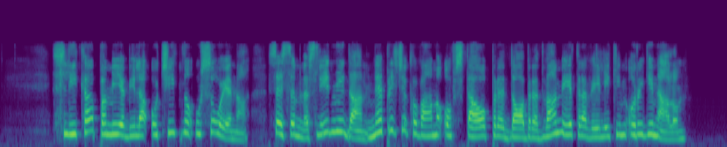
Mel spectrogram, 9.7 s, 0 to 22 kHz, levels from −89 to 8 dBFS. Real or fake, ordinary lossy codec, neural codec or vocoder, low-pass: fake; none; codec, 16 kHz, 4 kbps, X-Codec, HuBERT features, trained on general audio; 7.2 kHz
